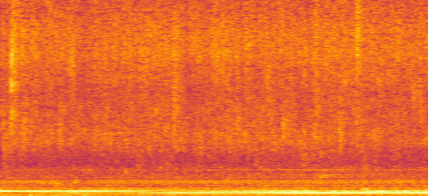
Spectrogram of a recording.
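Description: A shower runs with warm water as a steady, even hiss and rush, held close and constant without pause, alongside a faint low hum.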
